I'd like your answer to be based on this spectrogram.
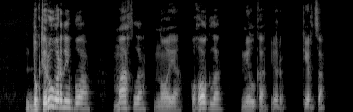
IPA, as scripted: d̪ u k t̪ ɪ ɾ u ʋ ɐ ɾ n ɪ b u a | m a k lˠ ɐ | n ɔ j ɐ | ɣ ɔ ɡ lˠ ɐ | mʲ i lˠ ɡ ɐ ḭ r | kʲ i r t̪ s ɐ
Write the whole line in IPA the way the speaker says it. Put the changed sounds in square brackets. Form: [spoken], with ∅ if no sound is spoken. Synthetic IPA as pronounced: d̪ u k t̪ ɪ ɾ u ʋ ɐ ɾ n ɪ b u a | m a [x] lˠ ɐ | n ɔ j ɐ | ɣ ɔ ɡ lˠ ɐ | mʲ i lˠ [k] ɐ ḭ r | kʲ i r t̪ s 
